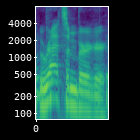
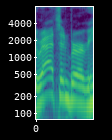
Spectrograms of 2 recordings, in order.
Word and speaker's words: Ratzenberger: Ratzenberger. Thank you, Ratzenberger.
